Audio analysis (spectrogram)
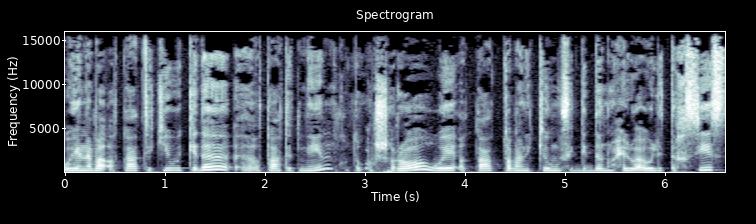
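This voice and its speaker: A fairly high-pitched woman's voice with a dark, mellow tone, a moderate pace, ordinary pitch variation and hardly any pauses. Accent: Egyptian. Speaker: lifestyle vlogger. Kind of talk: cooking vlog narration. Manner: casual, conversational.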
